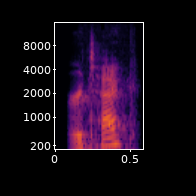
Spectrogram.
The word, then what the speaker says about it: Pirtek: Pirtek.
